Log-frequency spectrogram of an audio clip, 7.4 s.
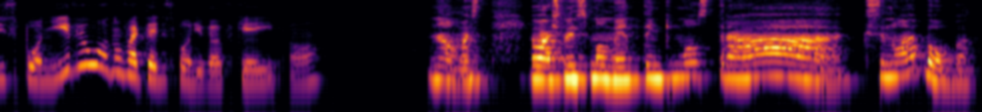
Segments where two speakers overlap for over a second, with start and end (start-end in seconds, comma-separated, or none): none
